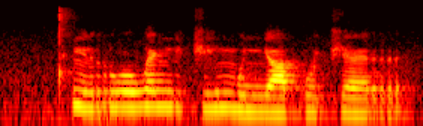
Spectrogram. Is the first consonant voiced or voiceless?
voiceless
